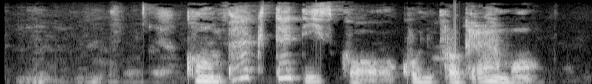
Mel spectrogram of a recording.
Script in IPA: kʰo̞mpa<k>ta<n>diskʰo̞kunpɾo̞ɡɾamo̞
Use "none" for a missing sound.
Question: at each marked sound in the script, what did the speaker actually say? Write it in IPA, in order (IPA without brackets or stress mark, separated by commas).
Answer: k, none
